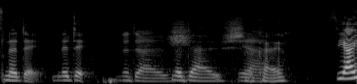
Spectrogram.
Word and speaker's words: Nadège: Okay, so it's Nadège.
